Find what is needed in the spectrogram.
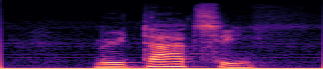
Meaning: mutation
- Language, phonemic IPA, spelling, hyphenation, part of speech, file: Dutch, /ˌmyˈtaː.(t)si/, mutatie, mu‧ta‧tie, noun, Nl-mutatie.ogg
